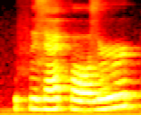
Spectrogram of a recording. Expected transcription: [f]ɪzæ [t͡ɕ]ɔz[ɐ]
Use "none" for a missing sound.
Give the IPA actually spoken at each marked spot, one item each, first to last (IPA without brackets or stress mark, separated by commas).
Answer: f, k, ə˞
